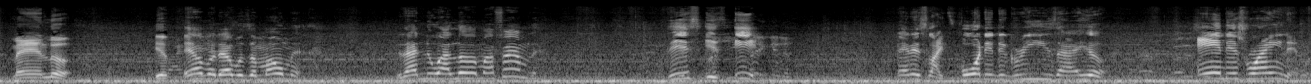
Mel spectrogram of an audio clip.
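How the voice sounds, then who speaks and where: Over noticeable background noise, a man speaks at a fairly slow pace with long, frequent pauses. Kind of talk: casual vlog chat. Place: tent. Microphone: phone near.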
